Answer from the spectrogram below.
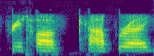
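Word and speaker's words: Fritjof Capra: Remember Friedhof Capra, you know, the whole physics thing that sort of a combination of physics and mysticism. I may be mispronouncing his name, but... – You're right, yeah. Yep.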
